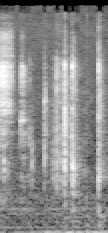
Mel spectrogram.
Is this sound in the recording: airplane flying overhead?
no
